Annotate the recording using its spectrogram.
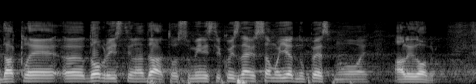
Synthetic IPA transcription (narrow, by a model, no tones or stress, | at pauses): d̪akled̪o̞bɾoist̪inad̪at̪o̞ːsuminist̪ɾiko̞jiznajusamo̞je̞d̪nupe̞smmuoʋaj | a̰lid̪o̞bɾo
